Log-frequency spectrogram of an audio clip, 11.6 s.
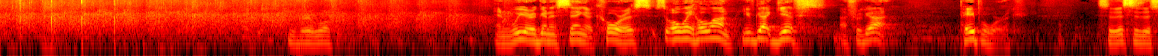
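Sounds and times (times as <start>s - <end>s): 
audience applause for a family at a church service: 0.0s - 5.9s
speech: 2.9s - 3.6s, 5.0s - 9.0s, 9.6s - 10.3s, 11.0s - 11.5s.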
